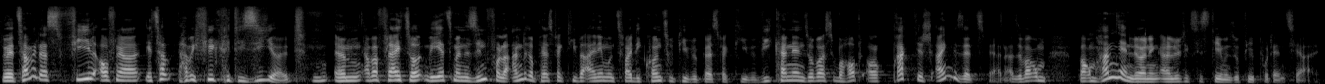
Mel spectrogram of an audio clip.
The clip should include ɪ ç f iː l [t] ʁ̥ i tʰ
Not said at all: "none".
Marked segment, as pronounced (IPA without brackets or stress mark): k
